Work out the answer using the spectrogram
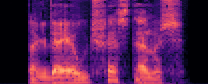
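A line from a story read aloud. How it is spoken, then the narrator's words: Mumbled. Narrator (Russian): пробормотал Твисл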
